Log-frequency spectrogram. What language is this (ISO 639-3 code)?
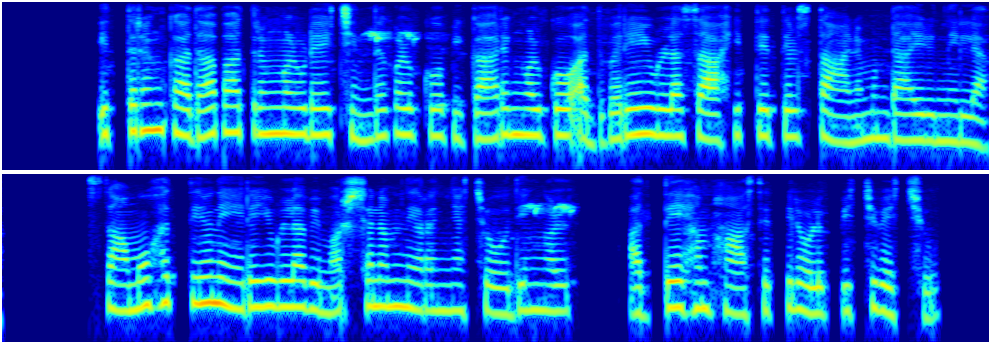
mal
